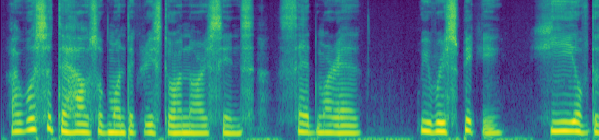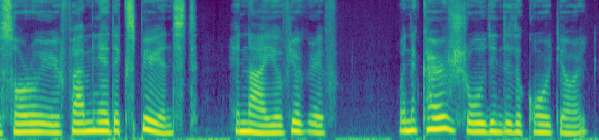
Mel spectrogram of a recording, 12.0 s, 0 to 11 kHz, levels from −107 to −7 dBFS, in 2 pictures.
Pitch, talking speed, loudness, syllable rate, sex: 200 Hz, 185 wpm, -16 LUFS, 5.5 syllables/s, female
